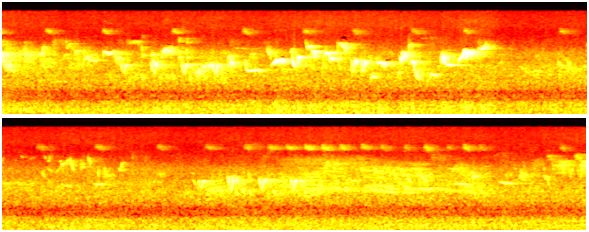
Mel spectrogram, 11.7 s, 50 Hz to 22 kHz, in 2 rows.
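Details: Red-backed shrike (Lanius collurio) at its nest by a road, June 2016: a rapid, scratchy chatter of short notes, loudest in the first half, with thin, high insect-like ticking throughout.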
